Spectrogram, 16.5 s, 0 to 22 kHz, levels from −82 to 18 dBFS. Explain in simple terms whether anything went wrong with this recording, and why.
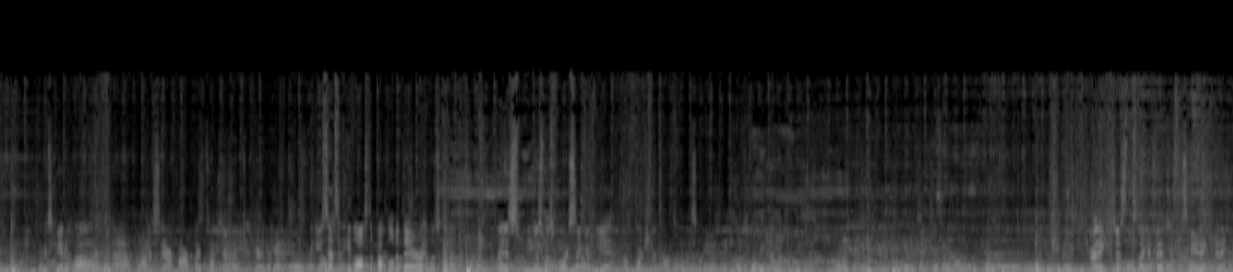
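Nothing went wrong here: the recording comes through steady and intact, with no technical problems to point to at any moment.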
